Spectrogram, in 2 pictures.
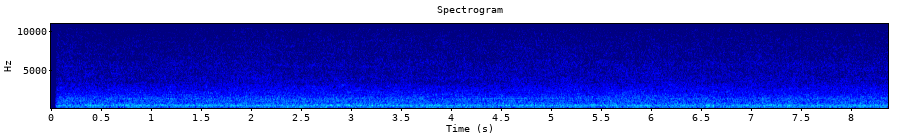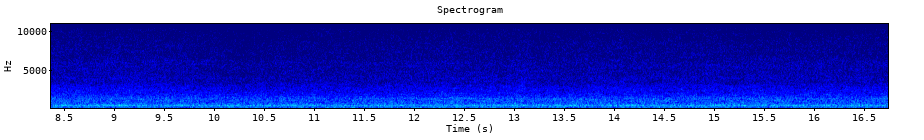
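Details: Honey bees at a bee farm kept for honey: a dense, steady humming buzz from many bees at once, mid-pitched with a layered drone, continuous throughout without pause.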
